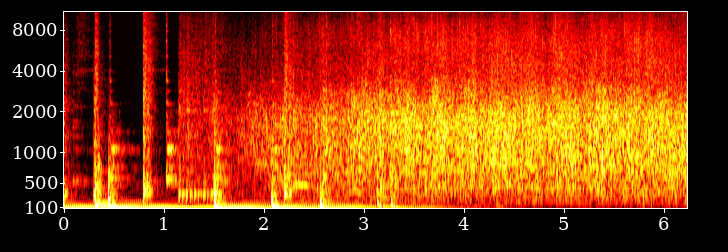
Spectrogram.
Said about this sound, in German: Das sind wir gar nicht mehr gewohnt, gell? So viel Applaus. Ja, wir können schon wieder gehen nach dem Applaus.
